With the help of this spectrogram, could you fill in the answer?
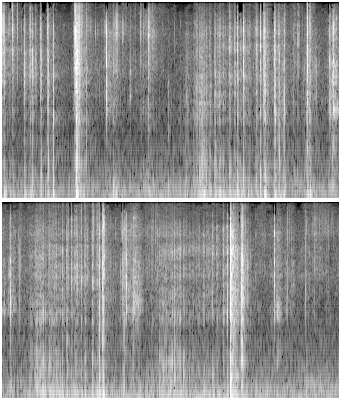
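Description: A solid, dry bar of black and glitter striped soap is shaved with a metal utility knife blade. Many quick, dry scraping and crackling strokes are heard, mostly bright and high with little low end. Two sharp, louder cuts stand out near the start and near the end.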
